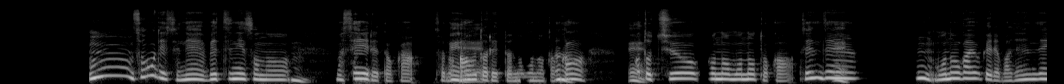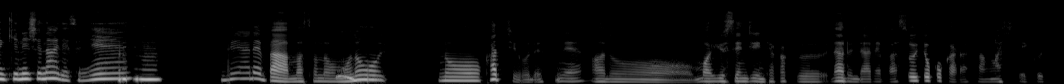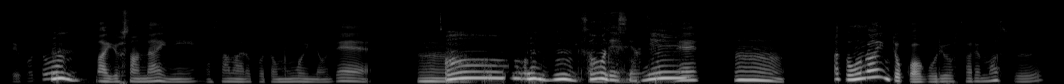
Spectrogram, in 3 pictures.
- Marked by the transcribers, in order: other background noise
- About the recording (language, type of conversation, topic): Japanese, advice, 予算内で自分に合うおしゃれな服や小物はどう探せばいいですか？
